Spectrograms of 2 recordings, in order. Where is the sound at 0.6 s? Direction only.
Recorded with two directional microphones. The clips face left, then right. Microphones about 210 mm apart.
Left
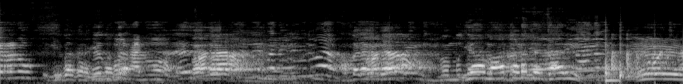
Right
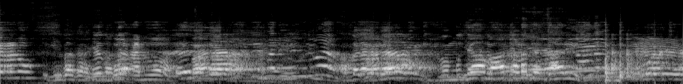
5° left (ahead or behind).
